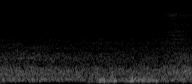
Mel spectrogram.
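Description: Steady, broad rushing of Pacific Ocean surf on the shoreline at Point Reyes National Seashore, just north of San Francisco, a continuous wash that swells slightly midway, with some wind noise mixed in and no voices.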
